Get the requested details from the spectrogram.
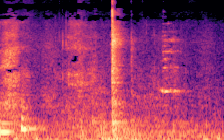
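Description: A door handle clicks as it is turned.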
